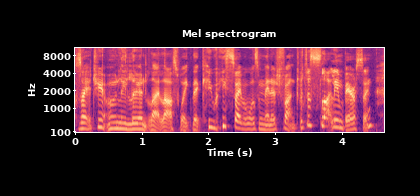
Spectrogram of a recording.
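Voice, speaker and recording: In a New Zealand accent, a woman talks at a very fast pace. Her pitch sits fairly high, and her intonation is lively. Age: 20s. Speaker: communications staffer hosting interviews. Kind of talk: interview.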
